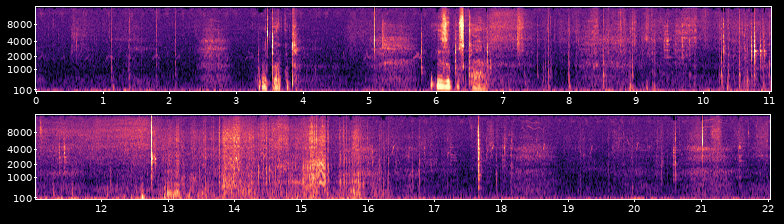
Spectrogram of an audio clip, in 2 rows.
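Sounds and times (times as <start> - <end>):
fishing gear scraping and rustling: 6.4 - 18.2.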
